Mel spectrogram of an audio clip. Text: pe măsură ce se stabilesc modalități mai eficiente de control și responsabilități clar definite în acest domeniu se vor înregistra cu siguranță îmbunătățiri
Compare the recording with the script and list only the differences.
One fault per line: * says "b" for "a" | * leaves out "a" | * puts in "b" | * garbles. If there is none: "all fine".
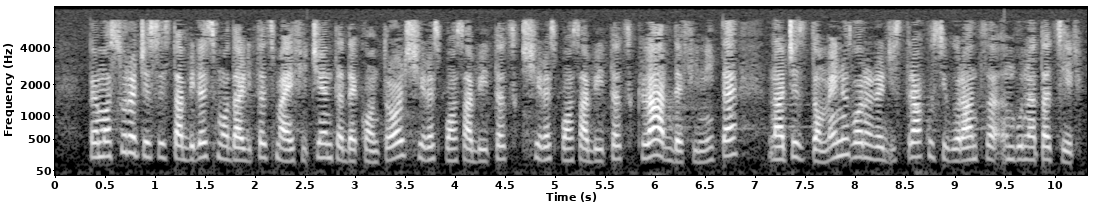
* puts in "și responsabilități"
* leaves out "se"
